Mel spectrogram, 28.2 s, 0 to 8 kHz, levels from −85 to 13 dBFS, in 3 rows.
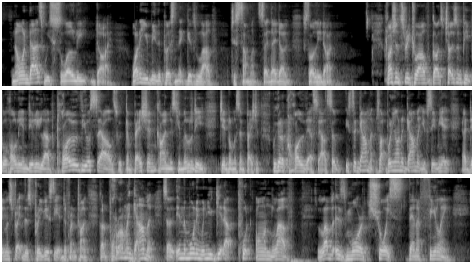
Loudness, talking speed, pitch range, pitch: -15 LUFS, 190 wpm, 100-135 Hz, 115 Hz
